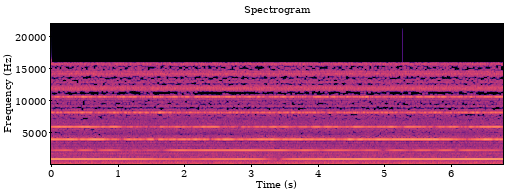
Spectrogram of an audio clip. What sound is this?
bell noise
approximation, bell, metallic, pad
